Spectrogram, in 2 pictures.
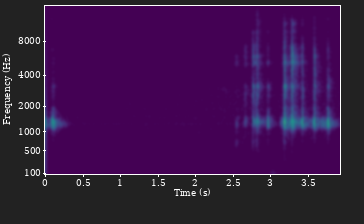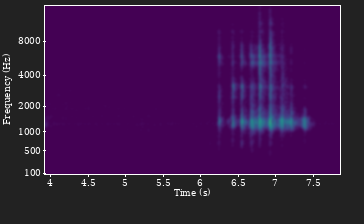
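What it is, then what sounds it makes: Wooden frog guiro. A wooden stick taps and scrapes along the ridges of a hand-sized, hollow, carved wooden frog guiro. A single hollow tock is followed by two bursts of quick, dry, clicking ratchets. The tone is woody, centered near 1.3 kHz with bright edges, and each strike dies away almost instantly.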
